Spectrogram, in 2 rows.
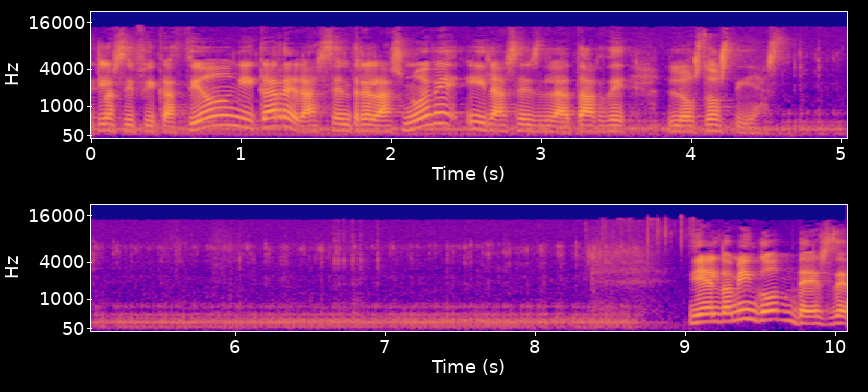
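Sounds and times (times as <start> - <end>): race car engine idling: 4.6 - 8.9.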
